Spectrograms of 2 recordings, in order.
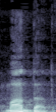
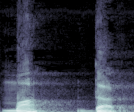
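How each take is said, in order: First: Said in the usual way. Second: mother in two slow beats, ma, dar; split into syllables. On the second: Shown as a demonstration. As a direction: pause after মা in mother. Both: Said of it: "দুটি syllable থাকে".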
